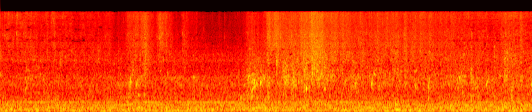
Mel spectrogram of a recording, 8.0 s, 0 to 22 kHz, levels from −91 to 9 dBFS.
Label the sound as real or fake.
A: fake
